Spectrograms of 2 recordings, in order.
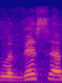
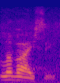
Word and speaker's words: Lavisa: um uh where uh her name was Lissa but they pronounced it levice levice it was Lissa Jordan it was pronounced levice Jordan all right she went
